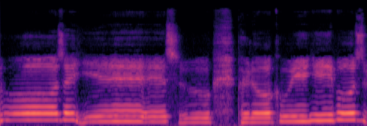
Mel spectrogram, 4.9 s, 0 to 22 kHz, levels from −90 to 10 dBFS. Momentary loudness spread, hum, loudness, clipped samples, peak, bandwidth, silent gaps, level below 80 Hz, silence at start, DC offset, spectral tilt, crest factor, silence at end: 10 LU; none; -27 LUFS; under 0.1%; -12 dBFS; 15.5 kHz; none; -64 dBFS; 0 s; under 0.1%; -6 dB/octave; 14 dB; 0 s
